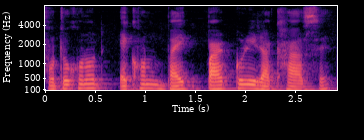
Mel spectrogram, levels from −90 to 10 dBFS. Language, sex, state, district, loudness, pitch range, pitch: Assamese, male, Assam, Sonitpur, -21 LUFS, 115-145 Hz, 125 Hz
